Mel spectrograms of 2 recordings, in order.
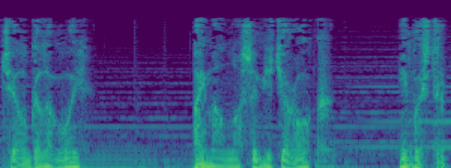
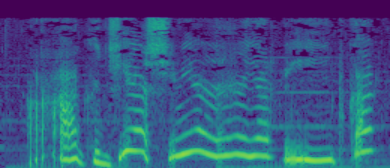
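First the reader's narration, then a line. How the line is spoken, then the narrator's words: Disappointed drawl. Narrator (Russian): разочарованно протянул Горлум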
